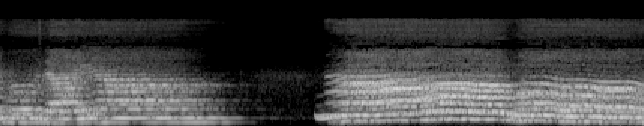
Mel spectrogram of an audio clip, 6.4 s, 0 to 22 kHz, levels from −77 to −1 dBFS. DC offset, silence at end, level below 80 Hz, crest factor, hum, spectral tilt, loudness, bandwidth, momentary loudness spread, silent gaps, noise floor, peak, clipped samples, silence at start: under 0.1%; 0 s; -64 dBFS; 14 dB; none; -5.5 dB/octave; -18 LUFS; 12 kHz; 12 LU; none; -57 dBFS; -4 dBFS; under 0.1%; 0 s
